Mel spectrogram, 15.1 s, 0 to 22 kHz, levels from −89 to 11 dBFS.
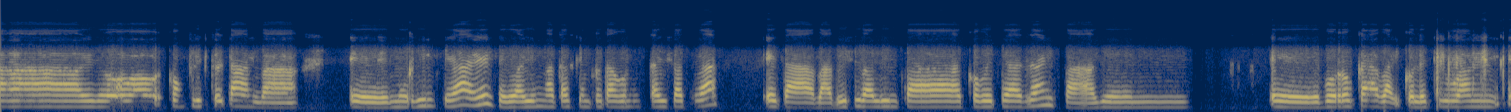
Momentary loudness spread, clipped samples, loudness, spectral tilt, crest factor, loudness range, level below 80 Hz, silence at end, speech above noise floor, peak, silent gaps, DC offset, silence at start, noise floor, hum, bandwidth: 9 LU; under 0.1%; -17 LUFS; -4.5 dB/octave; 16 dB; 3 LU; -76 dBFS; 0 s; 40 dB; 0 dBFS; none; under 0.1%; 0 s; -56 dBFS; none; 7.4 kHz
